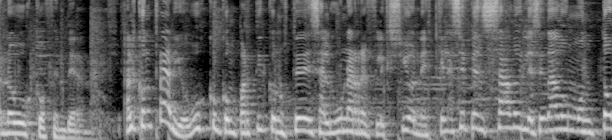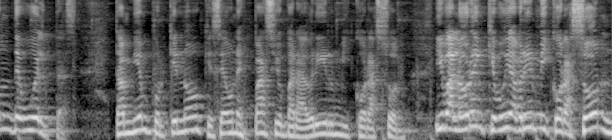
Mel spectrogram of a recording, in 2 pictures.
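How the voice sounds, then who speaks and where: This young Chilean podcast host has a high, darkish voice with big pitch swings and a fairly quick pace, with faint music behind him. He jokes about faith in a self-mocking monologue and imitates other people's voices, speaking Chilean Spanish.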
